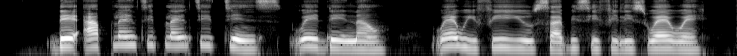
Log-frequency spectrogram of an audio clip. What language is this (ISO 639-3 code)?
pcm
